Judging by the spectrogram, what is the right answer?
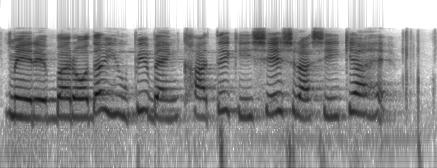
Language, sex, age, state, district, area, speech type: Hindi, female, 18-30, Madhya Pradesh, Jabalpur, urban, read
